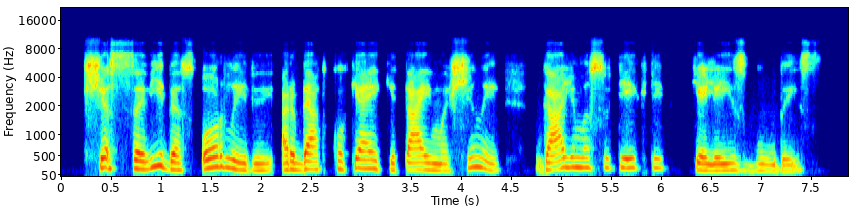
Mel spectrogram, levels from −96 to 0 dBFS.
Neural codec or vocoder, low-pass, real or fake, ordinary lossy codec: codec, 16 kHz, 16 kbps, FunCodec, trained on LibriTTS, 50 frames a second; 7.2 kHz; fake; Opus, 16 kbps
